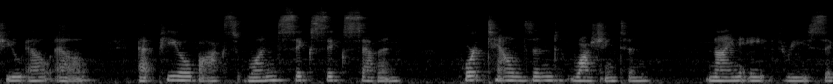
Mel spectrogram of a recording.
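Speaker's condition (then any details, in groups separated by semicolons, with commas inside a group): No condition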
